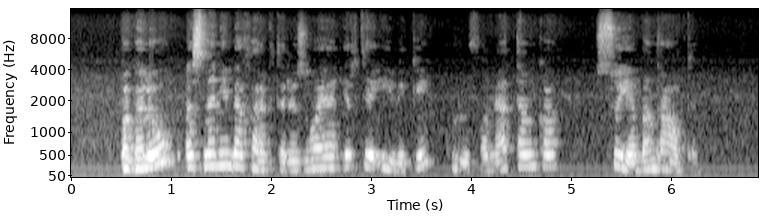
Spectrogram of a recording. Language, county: Lithuanian, Telšiai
